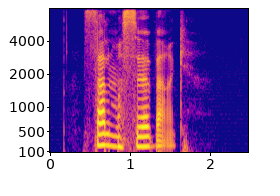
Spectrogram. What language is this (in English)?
Norwegian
